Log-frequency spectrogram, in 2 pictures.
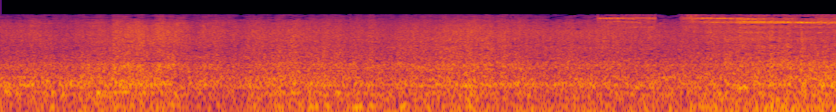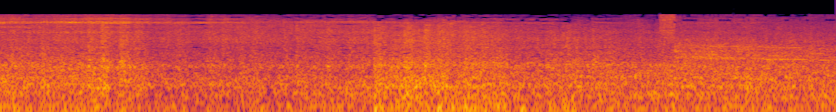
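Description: A subway train rumbles and rattles along the tracks.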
